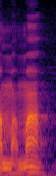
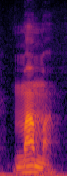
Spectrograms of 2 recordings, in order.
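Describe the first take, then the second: First: "mamá" with the beat on the final "má"; stress on last syllable. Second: "mama" with the beat on its first "ma"; stress on first syllable. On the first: Showing Spanish accent contrast, "mamá" stressed on the last syllable. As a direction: lean on the ending of "mamá". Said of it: "el acento prosódico". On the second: Showing Spanish accent contrast, "mama" stressed on the first syllable. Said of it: "utilizamos el acento". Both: Shown as a demonstration.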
